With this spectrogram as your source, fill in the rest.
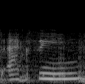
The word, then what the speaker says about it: Axine: Is it pronounced Axine? Yes, ma'am.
